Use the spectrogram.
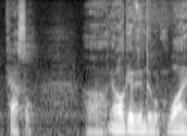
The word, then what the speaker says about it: Cassell: And his name was Dave Cassell, Cassell, but he pronounced it Castle.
